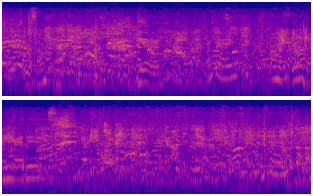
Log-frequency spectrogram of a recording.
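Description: A crowd of adults and children chatter nearby.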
